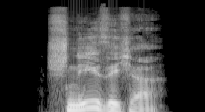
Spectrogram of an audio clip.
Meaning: snow-assured (of a winter sports location)
- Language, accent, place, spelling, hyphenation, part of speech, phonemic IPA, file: German, Germany, Berlin, schneesicher, schnee‧si‧cher, adjective, /ˈʃneːˌzɪçɐ/, De-schneesicher.ogg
